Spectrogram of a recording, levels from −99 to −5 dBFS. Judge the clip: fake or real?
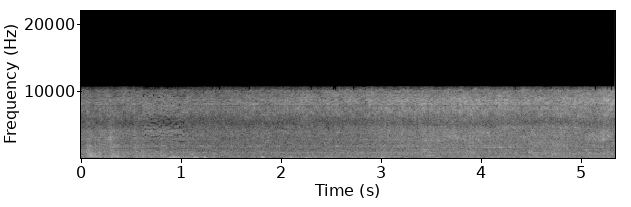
real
